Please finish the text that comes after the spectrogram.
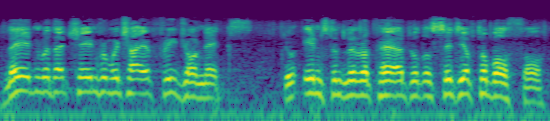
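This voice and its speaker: An actor playing a deluded, pompous ageing knight-errant in 1950s radio drama, speaking in lofty, archaic oratory. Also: male voice, on the high side, moderate pace, lightly acted. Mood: grandiose, commanding. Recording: muffled, noisy old radio recording.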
